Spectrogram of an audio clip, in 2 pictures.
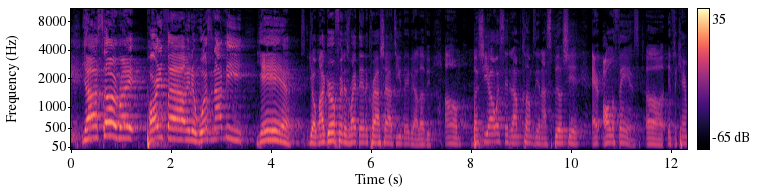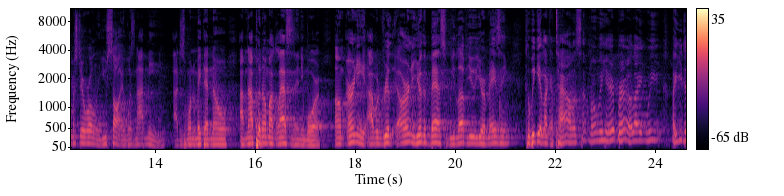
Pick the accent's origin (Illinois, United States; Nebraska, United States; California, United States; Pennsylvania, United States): Illinois, United States; Chicago; now in Los Angeles, United States; I'm from Chicago, born and raised.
